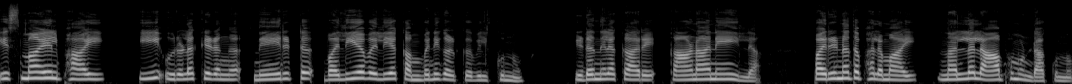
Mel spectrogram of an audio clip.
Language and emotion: Malayalam, neutral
